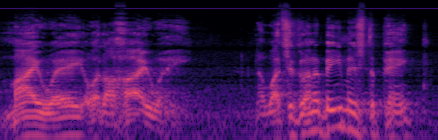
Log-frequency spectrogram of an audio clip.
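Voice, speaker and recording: An actor playing a gruff, bossy older male crime boss with a gravelly voice, blunt and profane in crime film dialogue. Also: medium pitch, expressive, a little slow. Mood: irritated, commanding. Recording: noisy, long reverberant room sound.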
